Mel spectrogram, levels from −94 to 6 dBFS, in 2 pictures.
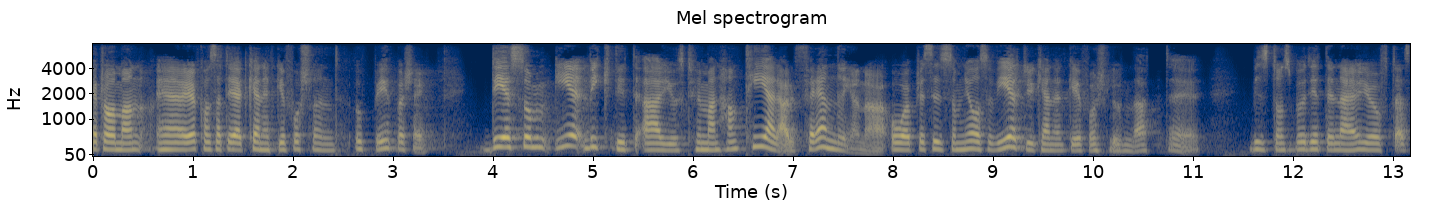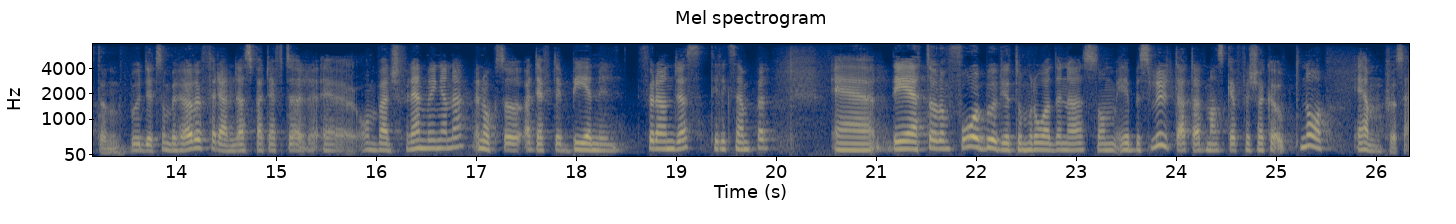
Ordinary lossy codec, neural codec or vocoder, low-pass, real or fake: none; codec, 16 kHz, 0.5 kbps, X-Codec, WavLM features, trained on Multilingual LibriSpeech; none; fake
